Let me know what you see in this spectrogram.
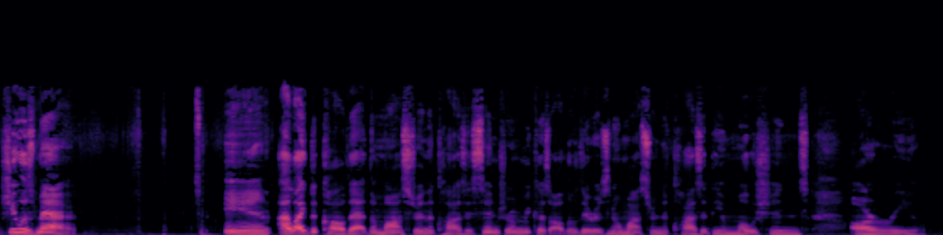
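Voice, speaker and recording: A woman hosting a podcast, telling a story in a casual, animated way, laughing and snacking as she talks. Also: normal speed, vocal fry, no room sound. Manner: animated, laughs often, acts out quotes in high voices; eats while talking. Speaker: podcast host.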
